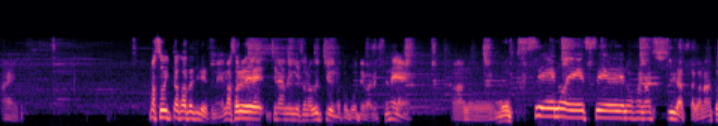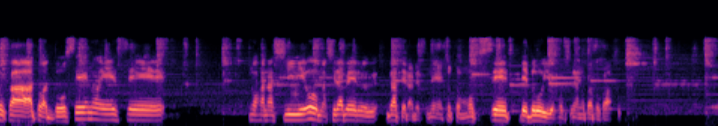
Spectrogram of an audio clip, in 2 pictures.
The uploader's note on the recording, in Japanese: Airpods を付けた状態で、車中で収録しており、雑音などが入る可能性があり、ご容赦ください。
